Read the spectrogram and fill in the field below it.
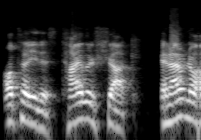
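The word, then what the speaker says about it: Shough: I'll tell you this, Tyler Shuck. And I don't know how you why his name is pronounced Shuck because it's spelled sh H O.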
